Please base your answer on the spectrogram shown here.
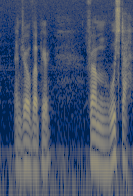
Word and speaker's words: Worcester: Yeah, well, when I first came to town, I was looking at it and I was going, Worcester. You know, I was thinking Worcestershire, you know, sauce.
